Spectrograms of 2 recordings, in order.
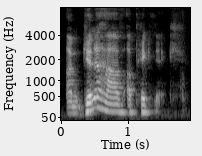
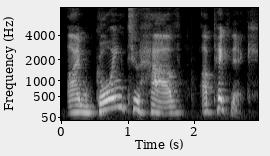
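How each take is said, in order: First: "Going to" is reduced to "gonna". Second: "Going to" is said in full.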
